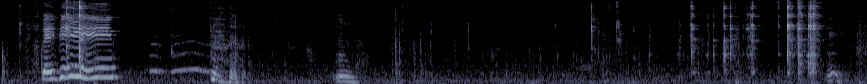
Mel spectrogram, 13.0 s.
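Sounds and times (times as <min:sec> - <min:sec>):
person chewing food: 0:03.9 - 0:11.1.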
